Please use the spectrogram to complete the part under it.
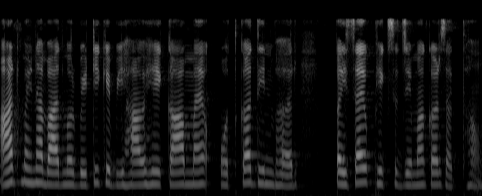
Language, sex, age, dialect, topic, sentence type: Chhattisgarhi, female, 31-35, Central, banking, question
